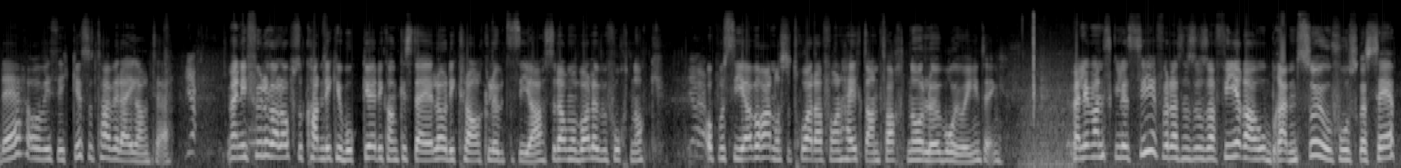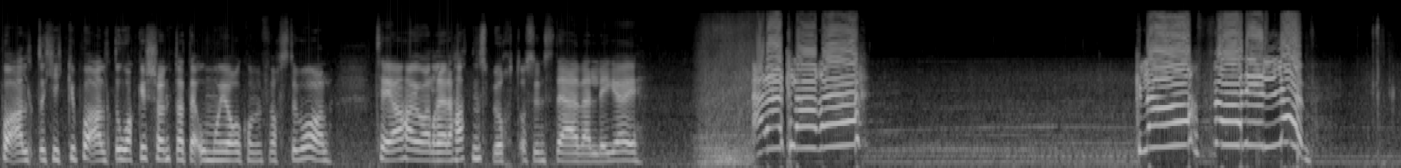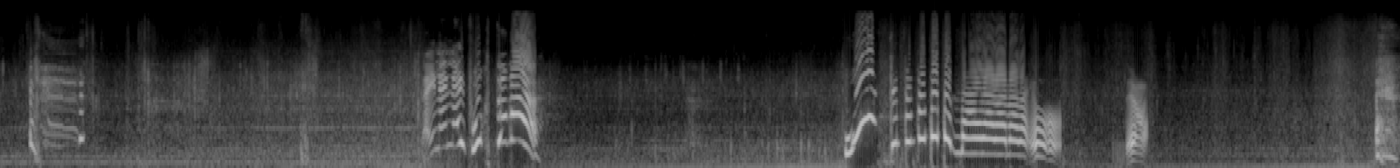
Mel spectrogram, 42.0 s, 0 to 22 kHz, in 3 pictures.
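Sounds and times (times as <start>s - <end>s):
women shouting: 21.6s - 22.8s, 25.4s - 27.2s, 32.3s - 33.5s, 36.5s - 38.2s
ponies galloping: 27.7s - 40.5s.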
